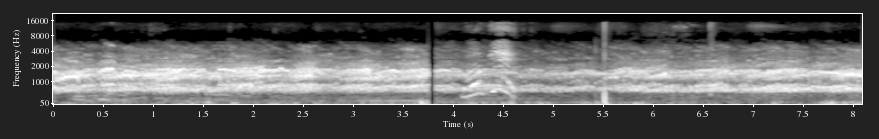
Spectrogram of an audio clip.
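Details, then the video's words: A dense spring chorus of frogs giving mating calls at an arboretum pond, a steady trilling din rising and falling without pause. "개구리 짝짓기 울음소리(율곡 수목원 연못) Frog mating calls (Yulgok Arboretum Pond)"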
